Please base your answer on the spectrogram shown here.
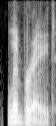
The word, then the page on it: liberate: American English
